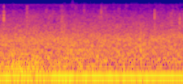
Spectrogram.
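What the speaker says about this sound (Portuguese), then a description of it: "Agora, a chuva caía com mais força." Heavy rain pours steadily during a thunderstorm, a dense, even hiss with no pauses and no voices.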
